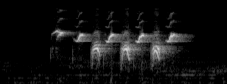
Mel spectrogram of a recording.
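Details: Song of a caged greater green leafbird, played to teach other caged birds: one rich phrase of six or seven loud, slurred, bubbling notes descending slightly, clear with no background noise.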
